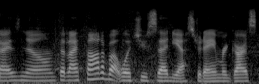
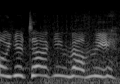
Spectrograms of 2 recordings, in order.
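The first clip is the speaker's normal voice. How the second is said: high, giggling through the words; laughing; 11 semitones higher, 4 dB louder than usual. Real, not acted. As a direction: laugh it out, caught off guard. Laughing at chat message.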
